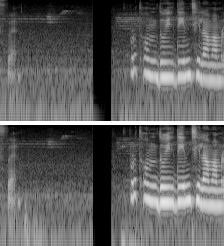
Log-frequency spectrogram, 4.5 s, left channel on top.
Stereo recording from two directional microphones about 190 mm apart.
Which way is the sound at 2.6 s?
20° right (ahead or behind).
